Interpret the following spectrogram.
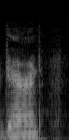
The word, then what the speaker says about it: Garand: g43 the cabin the self slaughter and the garand and yes that's how you pronounce it to do a little research on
